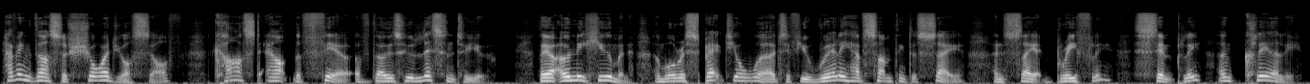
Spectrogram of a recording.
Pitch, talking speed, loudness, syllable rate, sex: 140 Hz, 165 wpm, -19 LUFS, 4.8 syllables/s, male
